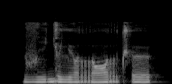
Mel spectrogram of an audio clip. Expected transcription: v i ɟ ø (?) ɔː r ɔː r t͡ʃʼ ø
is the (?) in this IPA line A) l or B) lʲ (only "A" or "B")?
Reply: B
